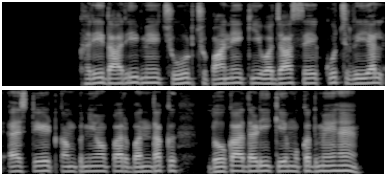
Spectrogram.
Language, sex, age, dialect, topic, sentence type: Hindi, male, 18-24, Garhwali, banking, statement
